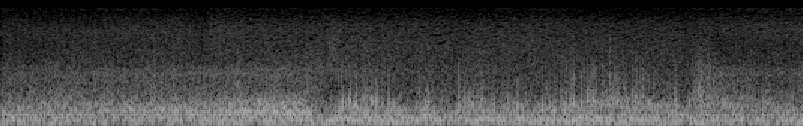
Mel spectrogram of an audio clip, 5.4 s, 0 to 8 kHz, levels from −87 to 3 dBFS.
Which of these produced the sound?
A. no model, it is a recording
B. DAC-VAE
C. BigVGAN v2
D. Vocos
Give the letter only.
A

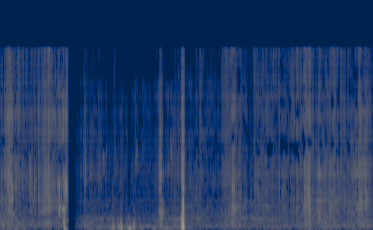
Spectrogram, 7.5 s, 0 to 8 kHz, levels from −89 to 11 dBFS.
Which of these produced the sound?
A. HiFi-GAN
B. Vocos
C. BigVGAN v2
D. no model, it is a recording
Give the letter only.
C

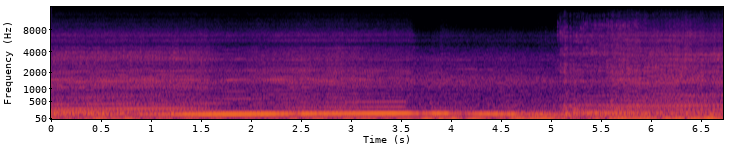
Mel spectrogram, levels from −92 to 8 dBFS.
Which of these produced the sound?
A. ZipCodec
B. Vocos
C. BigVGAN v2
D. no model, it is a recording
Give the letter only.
D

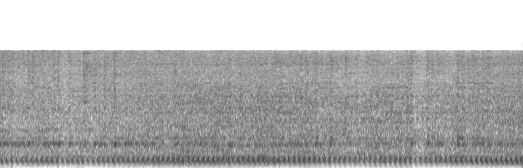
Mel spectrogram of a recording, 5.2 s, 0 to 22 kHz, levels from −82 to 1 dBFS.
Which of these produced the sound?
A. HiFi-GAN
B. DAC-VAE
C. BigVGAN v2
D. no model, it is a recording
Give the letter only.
D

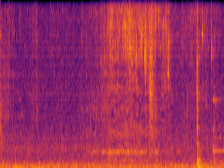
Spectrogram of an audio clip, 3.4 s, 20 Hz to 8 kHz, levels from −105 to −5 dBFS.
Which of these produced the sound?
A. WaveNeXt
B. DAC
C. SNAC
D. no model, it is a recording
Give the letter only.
A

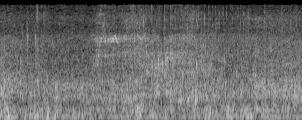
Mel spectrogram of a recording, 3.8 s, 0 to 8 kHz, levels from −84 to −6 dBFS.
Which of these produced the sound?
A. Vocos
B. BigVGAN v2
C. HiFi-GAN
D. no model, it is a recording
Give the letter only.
D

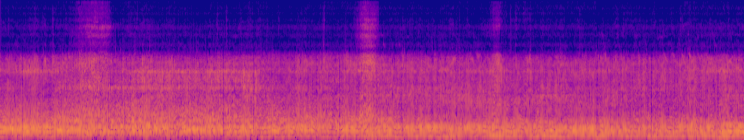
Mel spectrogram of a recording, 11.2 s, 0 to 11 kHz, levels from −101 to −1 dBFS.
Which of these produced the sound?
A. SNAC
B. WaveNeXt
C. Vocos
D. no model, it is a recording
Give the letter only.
B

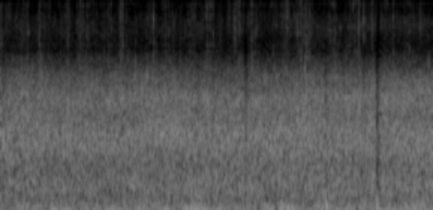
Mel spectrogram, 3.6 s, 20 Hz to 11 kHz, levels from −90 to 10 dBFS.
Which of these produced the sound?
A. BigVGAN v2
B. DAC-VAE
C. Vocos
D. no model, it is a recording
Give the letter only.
D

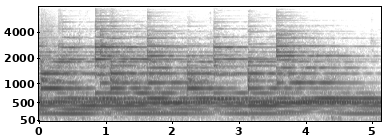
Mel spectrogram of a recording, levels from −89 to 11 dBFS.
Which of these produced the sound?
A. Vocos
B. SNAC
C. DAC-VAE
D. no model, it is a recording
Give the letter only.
D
